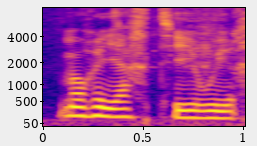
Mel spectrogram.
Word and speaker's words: Moriarty: Well, we've got a first track for today by Moriarty, who is not pronounced Moriarty if you're French. How would you say it? – Moriarty, oui.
